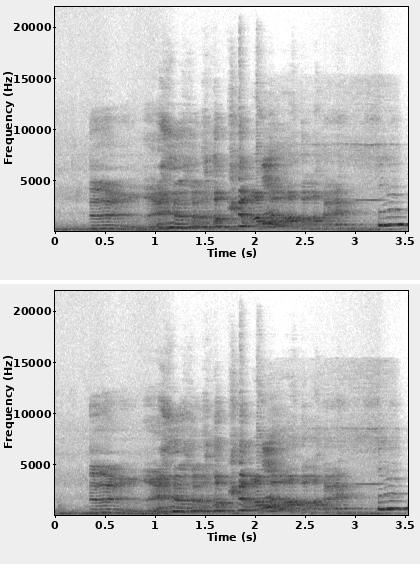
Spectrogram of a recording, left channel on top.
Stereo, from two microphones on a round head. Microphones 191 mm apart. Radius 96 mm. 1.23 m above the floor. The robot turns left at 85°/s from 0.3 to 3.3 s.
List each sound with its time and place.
0.3 s crying: 140° right, 1.3 m; by 2.9 s 5° left, 1.3 m
2.1 s a child speaking: 10° left (ahead or behind), 0.7 m; by 3.4 s 45° right (ahead or behind), 0.7 m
